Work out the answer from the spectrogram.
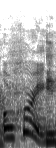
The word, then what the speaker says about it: Okorie: Like Irish, but not Irish, right? Yeah, like Okorie. Okorie, yeah.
